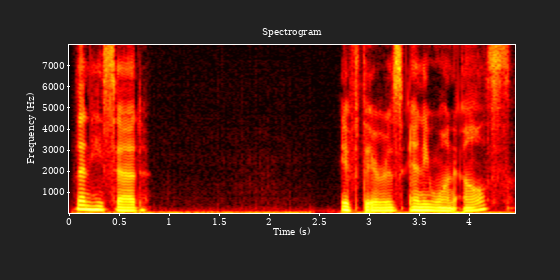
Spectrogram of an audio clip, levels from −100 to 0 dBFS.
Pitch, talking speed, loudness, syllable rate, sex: 150 Hz, 105 wpm, -18 LUFS, 5.1 syllables/s, female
